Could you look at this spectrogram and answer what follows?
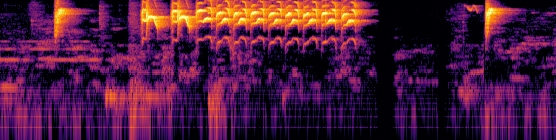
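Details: Sogon (crested jay) singing ngeleper for cage-bird training: a lone high note, then a two-second run of rapid, wavering rattled notes, a pause, and one more sharp note over faint low chatter.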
